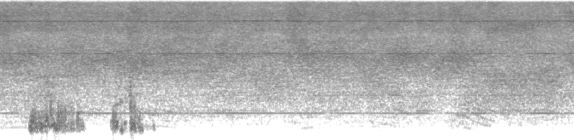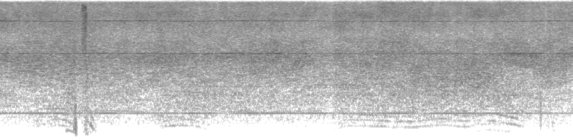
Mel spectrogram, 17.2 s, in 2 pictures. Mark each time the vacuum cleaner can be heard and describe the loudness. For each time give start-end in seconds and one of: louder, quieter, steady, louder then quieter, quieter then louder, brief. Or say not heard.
0.0-17.1 steady.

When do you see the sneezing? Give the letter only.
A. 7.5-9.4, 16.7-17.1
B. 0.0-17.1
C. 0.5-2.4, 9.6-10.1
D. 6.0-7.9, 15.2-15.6
C.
